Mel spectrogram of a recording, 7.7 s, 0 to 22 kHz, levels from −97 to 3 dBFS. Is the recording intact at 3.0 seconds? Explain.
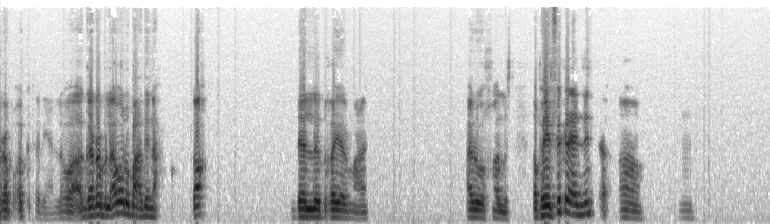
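No, there's hard clipping from 2.99 to 3.34 s: the speech overdrives a stage by about 3 dB, so its peaks get sliced flat and crackle.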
